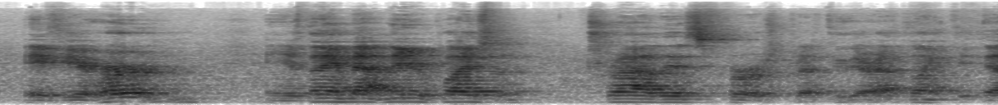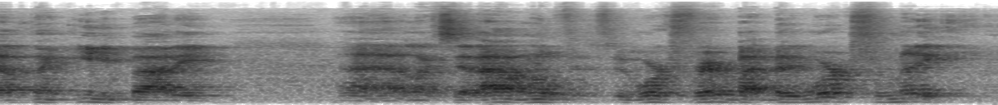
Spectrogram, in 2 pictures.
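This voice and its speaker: Noticeable background noise and audible echo from the room surround a man who speaks fairly quickly. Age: 70s. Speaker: patient testimonial. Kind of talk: testimony. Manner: halting, many fillers.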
